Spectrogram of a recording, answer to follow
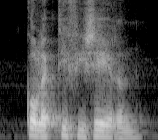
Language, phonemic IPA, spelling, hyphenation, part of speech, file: Dutch, /ˌkɔlɛktiviˈzeːrə(n)/, collectiviseren, col‧lec‧ti‧vi‧se‧ren, verb, Nl-collectiviseren.ogg
- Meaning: to collectivize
